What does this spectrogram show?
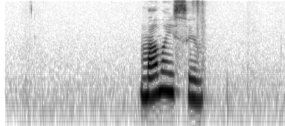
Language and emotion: Russian, neutral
